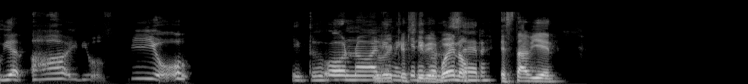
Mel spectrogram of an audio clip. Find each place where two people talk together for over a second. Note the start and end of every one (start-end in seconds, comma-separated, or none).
3.7-4.9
